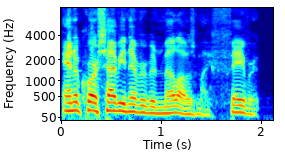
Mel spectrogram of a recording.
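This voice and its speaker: A man hosting a casual chat, talking quickly and eagerly about music he loves. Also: mid-range voice, animated, no echo, clean studio sound. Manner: quick, enthusiastic music-fan talk.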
